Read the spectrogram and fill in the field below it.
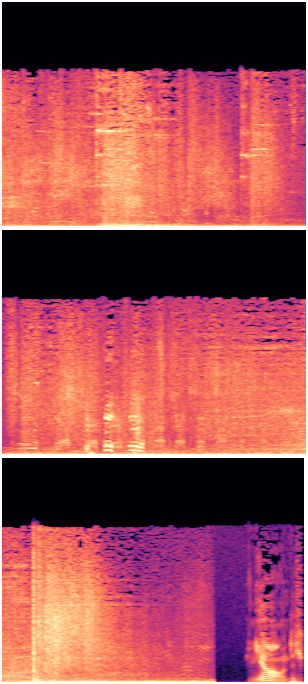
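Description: Game spells and combat effects clash and boom in a dense, noisy battle.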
